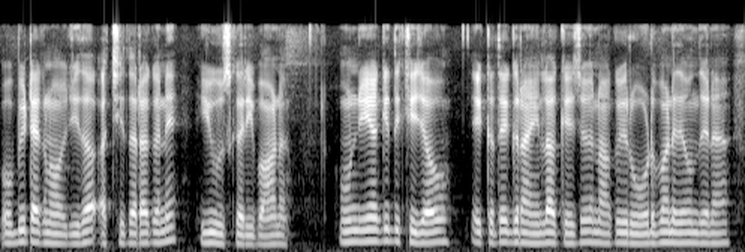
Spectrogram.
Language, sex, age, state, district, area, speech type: Dogri, male, 18-30, Jammu and Kashmir, Samba, urban, spontaneous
